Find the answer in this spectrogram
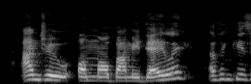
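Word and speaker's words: Omobamidele: if i can get his name right andrew on more bammy daily i think he's how he pronounced it is yes you've nailed that one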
